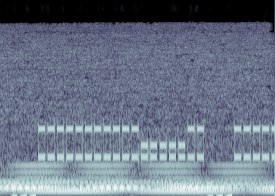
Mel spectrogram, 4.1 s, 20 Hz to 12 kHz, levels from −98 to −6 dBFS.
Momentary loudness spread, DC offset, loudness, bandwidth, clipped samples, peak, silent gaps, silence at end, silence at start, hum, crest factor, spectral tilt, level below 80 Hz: 4 LU; under 0.1%; -17 LUFS; 8.2 kHz; under 0.1%; -4 dBFS; none; 0 s; 0 s; none; 12 dB; -7.5 dB/octave; -42 dBFS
